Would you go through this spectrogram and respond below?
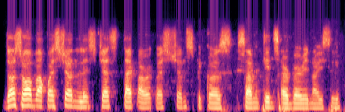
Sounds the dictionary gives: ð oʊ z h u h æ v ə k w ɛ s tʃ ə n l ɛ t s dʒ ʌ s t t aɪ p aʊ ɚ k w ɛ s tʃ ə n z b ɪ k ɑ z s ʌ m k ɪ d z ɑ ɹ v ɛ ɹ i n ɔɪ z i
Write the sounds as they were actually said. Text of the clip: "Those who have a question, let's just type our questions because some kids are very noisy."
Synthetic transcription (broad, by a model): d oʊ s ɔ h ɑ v ə k w ɛ s tʃ ə n l ɛ t s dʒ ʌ s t t aɪ p aʊ ɚ k w ɛ s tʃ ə n s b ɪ k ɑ s ʌ m k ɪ d s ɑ ɹ v ɛ ɹ i n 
